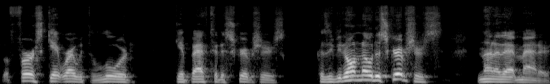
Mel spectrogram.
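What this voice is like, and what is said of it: Strong accent, forceful intimidating delivery. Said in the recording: “I find your accent intimidating ... Some hear me like I'm screaming at them.”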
